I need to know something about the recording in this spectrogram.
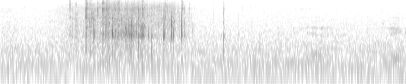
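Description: A brief crunching rustle about half a second in, from a person handling a tip-up and moving on snow-covered ice.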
